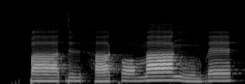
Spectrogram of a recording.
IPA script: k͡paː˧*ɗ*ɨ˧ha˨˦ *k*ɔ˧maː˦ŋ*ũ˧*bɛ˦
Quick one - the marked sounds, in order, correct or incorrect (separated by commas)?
correct, correct, incorrect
